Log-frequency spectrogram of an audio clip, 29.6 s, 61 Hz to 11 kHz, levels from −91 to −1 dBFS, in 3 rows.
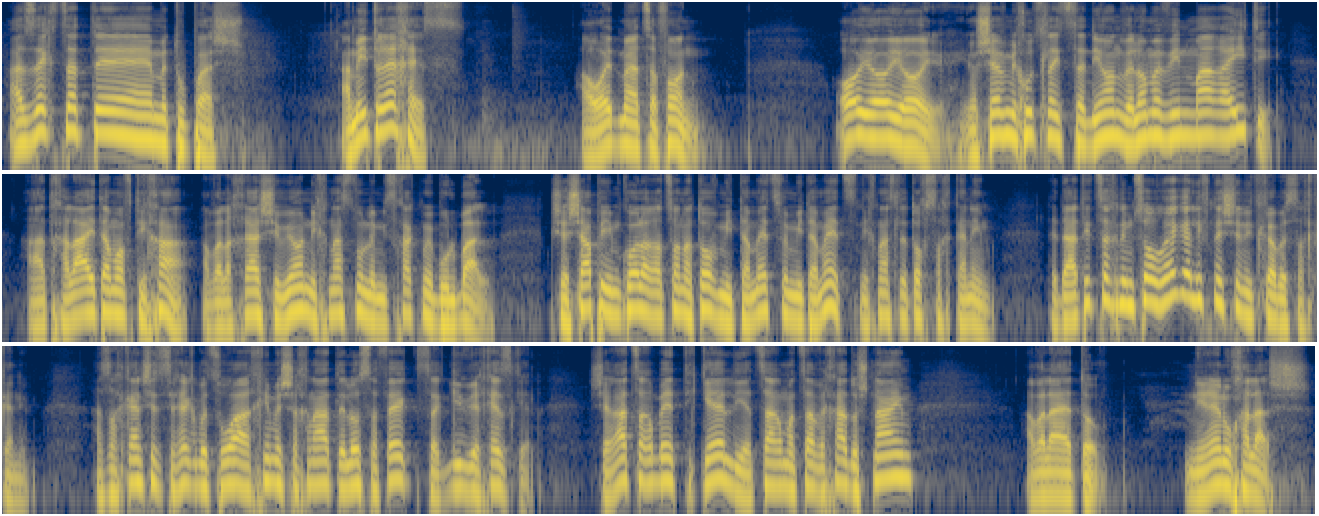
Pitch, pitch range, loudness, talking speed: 145 Hz, 120-170 Hz, -15 LUFS, 135 wpm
